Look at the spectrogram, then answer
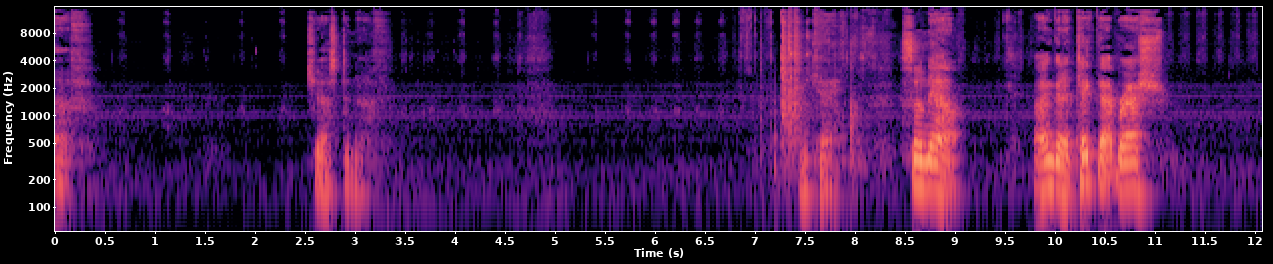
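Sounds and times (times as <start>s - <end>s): pencil scratching on paper: 0.0s - 7.0s, 8.6s - 12.0s.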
